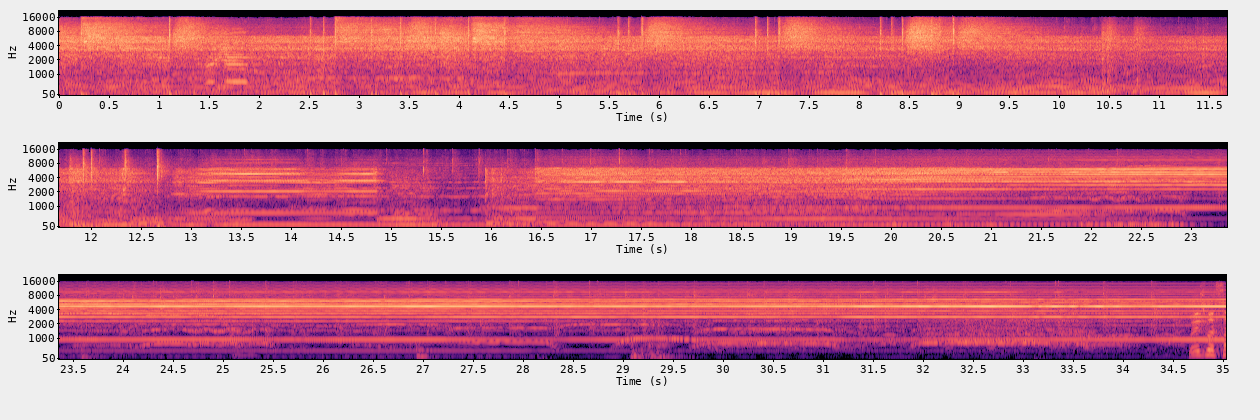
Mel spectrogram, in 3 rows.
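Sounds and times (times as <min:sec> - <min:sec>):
electric guitars held chord: 0:00.0 - 0:29.6
bass: 0:00.0 - 0:30.4
guitar feedback: 0:00.0 - 0:35.0.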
